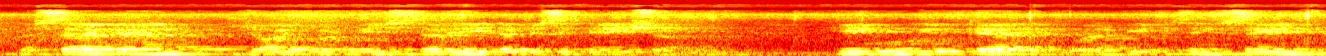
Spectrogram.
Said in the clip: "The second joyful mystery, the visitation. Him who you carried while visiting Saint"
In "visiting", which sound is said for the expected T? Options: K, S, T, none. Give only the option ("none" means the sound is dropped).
S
